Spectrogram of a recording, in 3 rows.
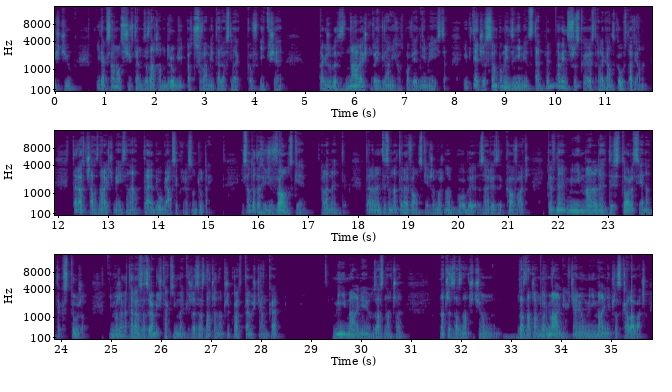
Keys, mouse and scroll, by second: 0.4 shift+click, 1.8 shift+l, 3.2 g, 3.7 c, 4.0 x, 6.7 click, 7.0 middle click, 7.8 shift+click, 8.7 shift+click, 10.4-11.1 scroll up 2, 11.4 scroll up 2, 12.2 scroll up 2, 13.0 shift+click, 14.2 a, 22.0-23.2 shift+drag, 27.8 l, 34.1 shift+click.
